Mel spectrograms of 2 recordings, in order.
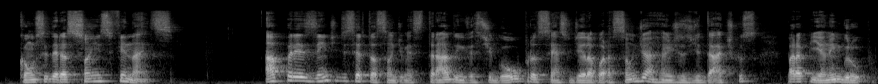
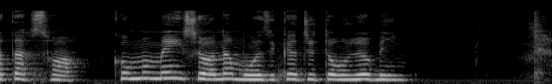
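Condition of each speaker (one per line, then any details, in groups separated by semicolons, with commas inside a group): No condition
Amyotrophic lateral sclerosis; difficulty speaking, difficulty containing emotions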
